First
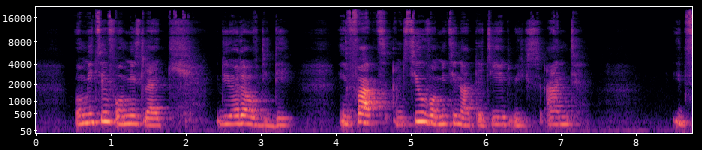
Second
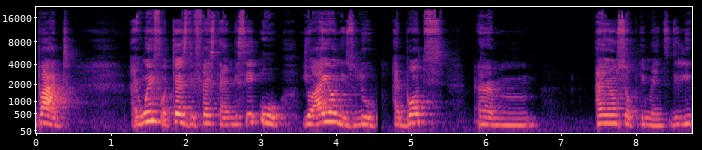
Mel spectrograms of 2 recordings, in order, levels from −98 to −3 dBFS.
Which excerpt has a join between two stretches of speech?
second; 1 cut; at 4.7 s

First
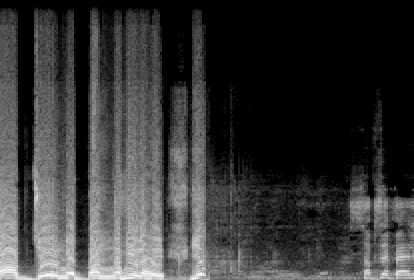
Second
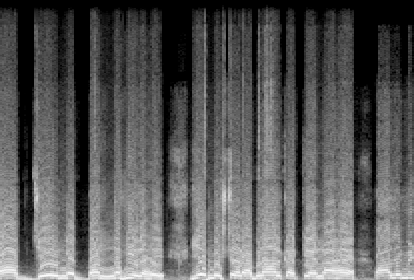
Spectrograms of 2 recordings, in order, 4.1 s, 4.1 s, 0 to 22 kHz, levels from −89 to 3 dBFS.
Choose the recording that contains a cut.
first; 1 cut; at 2.1 s

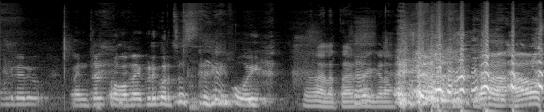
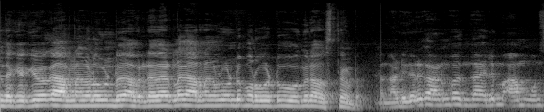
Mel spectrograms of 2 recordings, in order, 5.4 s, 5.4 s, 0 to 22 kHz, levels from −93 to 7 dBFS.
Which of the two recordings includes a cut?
second; 1 cut; at 3.8 s

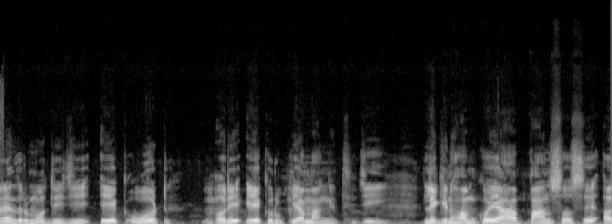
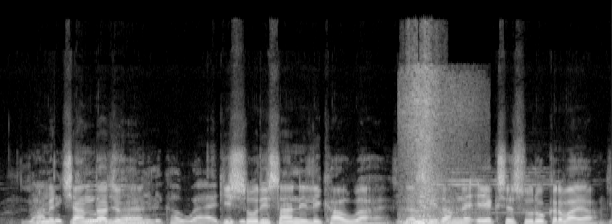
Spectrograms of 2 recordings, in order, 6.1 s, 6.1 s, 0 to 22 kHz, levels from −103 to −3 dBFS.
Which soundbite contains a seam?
second; 1 cut; at 4.1 s

